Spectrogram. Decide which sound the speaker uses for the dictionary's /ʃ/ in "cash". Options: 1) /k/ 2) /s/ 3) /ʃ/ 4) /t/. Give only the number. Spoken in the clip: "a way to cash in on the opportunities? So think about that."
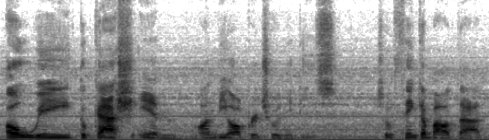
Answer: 3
